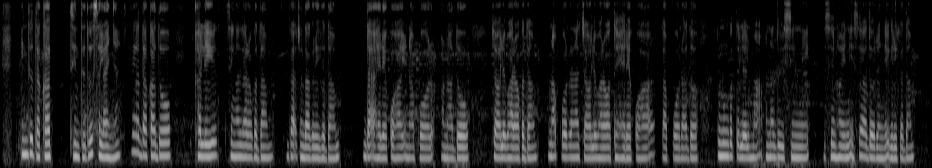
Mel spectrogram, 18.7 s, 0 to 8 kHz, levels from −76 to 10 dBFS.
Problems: background sounds at intervals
